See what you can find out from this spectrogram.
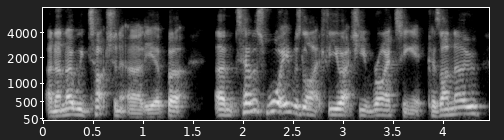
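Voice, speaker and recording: A man's voice: on the high side, sing-song, fast talker, a little mellow. A man hosting a podcast, putting questions in an informal, conversational and slightly rambling way. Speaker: podcast host, interviewer. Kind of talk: casual conversational interviewing.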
